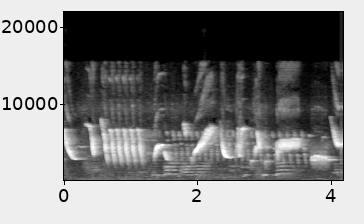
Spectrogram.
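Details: A black-throated canary sings a fast, bright run of high whistles, trills and downslurred notes, with quick rattling phrases and no pauses.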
